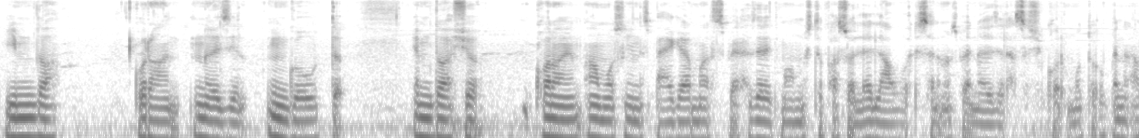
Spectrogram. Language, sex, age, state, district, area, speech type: Kashmiri, male, 18-30, Jammu and Kashmir, Kupwara, urban, spontaneous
